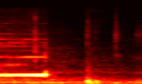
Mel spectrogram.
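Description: A steady electronic ring tone over a phone line, one half-second burst that cuts off, followed by low line hiss and a couple of faint clicks.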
